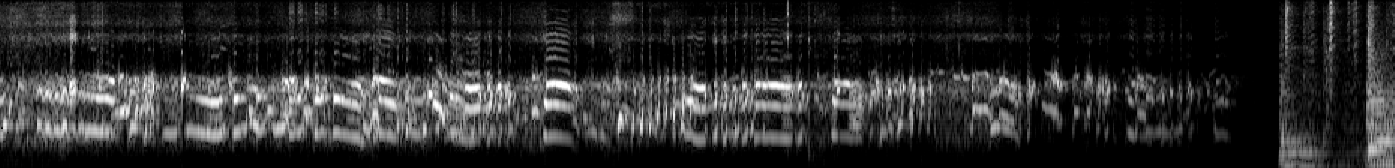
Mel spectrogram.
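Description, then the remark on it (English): Wild turkeys gobble in a loud, rapid, rattling chorus for about eight seconds, overlapping calls tumbling over one another, before a brief pause and a burst of different noise at the end. “turkey numbers have rebounded such that there are hunting seasons in all states but Alaska”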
